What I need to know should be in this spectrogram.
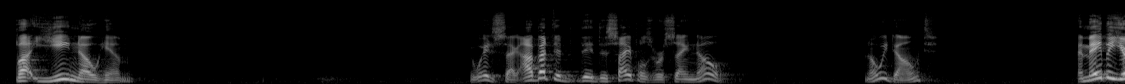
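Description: A middle-aged man speaks earnestly into a microphone, with pauses between phrases.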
